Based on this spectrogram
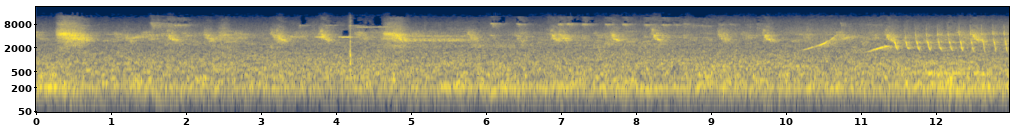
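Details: Downy woodpecker chicks giving scattered high, sharp chirps, then a quick rising note, and ending in a fast buzzy string of rapid chirps, over constant outdoor background hiss with one brief click.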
